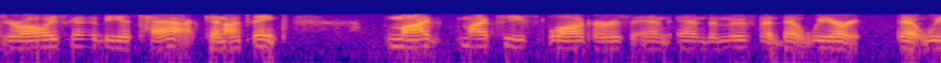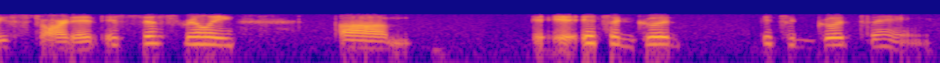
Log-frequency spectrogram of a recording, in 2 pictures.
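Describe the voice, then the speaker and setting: A woman in her sixties, a guest on a radio interview, talking casually and haltingly with many ums and restarts. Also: on the low side, no echo. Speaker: guest, founder of a peace network. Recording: tinny phone line.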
